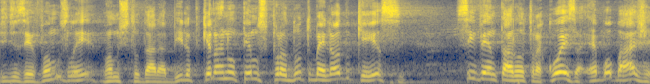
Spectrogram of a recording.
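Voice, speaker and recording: A man's voice with vocal fry, very wide pitch swings and a fairly quick pace. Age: 60s. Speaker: pastor teaching Sunday school. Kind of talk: Bible class lesson.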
